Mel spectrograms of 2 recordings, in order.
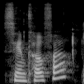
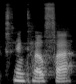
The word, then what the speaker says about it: Sankofa: I want to say it correctly. Sankofa? – That's it. – Mm-hmm. Sankofa.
